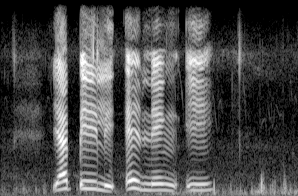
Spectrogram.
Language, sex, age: Southern Sotho, female, 25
